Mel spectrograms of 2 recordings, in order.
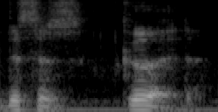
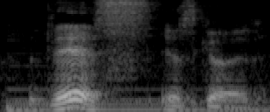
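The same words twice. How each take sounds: First: The stress falls on the word good. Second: The stress falls on the word this. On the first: The object is good rather than bad. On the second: This specific thing is the good one.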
